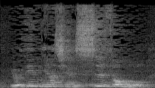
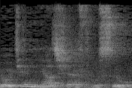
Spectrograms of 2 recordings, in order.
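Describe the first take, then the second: First: Higher and louder, 天 stressed on the repeat; emphatic repeat. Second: Said in the usual way. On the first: Acted. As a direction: drive the promise home, louder this time. Repeated line in God's voice.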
